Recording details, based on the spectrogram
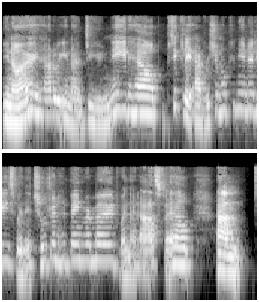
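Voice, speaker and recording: Someone with an Australian accent talks at a very fast pace. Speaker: researcher. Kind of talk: research presentation.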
